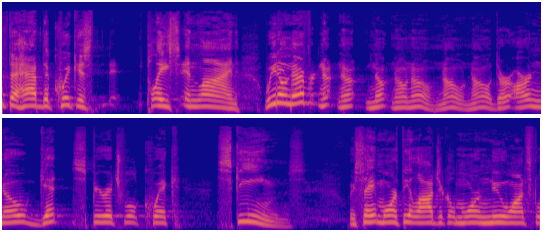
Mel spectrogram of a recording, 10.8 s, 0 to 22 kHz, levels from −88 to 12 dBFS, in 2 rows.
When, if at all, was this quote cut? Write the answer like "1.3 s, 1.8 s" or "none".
none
